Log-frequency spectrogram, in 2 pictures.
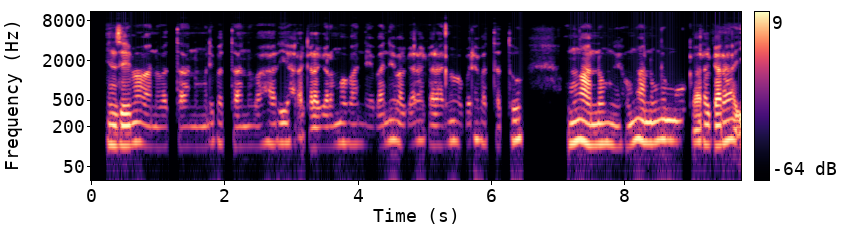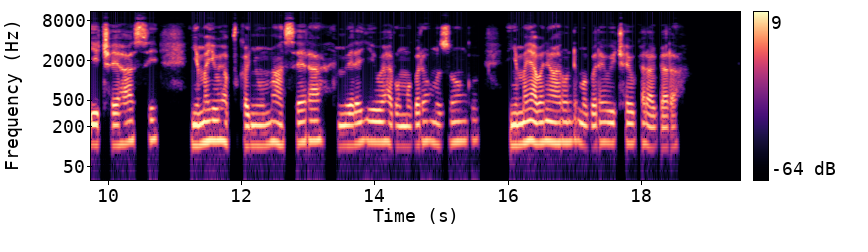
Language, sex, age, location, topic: Kinyarwanda, male, 25-35, Kigali, health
